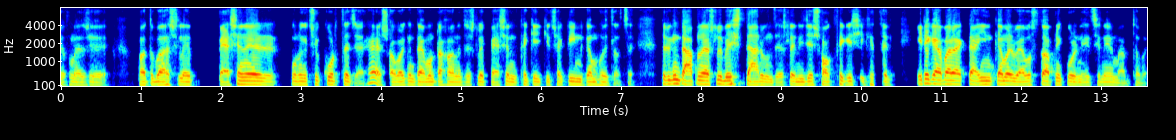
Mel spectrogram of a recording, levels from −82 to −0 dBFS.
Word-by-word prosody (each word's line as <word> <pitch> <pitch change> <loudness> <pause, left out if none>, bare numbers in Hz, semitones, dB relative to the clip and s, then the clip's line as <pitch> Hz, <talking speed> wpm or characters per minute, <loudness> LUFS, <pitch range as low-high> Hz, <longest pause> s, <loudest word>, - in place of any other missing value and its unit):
যখন 105 +3 -8
ওইযে 105 +1 -6 0.5
হয়তোবা 115 0 +1
আসলে 115 -2 -2 0.4
প্যাশন 105 +6 +3
এর 125 -1 +6 0.4
কোনো 125 -1 -1
কিছু 120 +3 -5
করতে 130 -1 0
চায়। - - -7
হ্যাঁ? 195 +1 +3
সবার 115 +2 0
কিন্তু 115 -1 -3
এমনটা 110 -1 0
হয় 115 -1 0
না - - -3
যে - - -8
আসলে 115 -1 -2
প্যাশন 105 +4 -2
থেকেই 115 -2 -3
কিছু 110 - -7
একটা 105 - -7
ইনকাম 115 0 -1
হয়ে 110 -2 -4
যাচ্ছে। - - -8 0.3
তো - - -61
এটা 145 - +2
কিন্তু 155 - +6
আপনার 140 +2 +3
আসলে 135 +3 0
বেশ 135 - +4
দারুণ 115 -1 +1
যে 100 - -6
আসলে 105 - -2
নিজের 115 +1 -1
শখ 110 -1 0
থেকে 125 -2 +1
শিখেছেন। 120 +1 -7 0.4
এটাকে 165 -1 +5
আবার 145 0 +5
একটা - - 0
ইনকাম 130 +1 +2
এর 125 - +3
ব্যবস্থাও 120 +1 +1
আপনি 125 - -3
করে 115 -2 0
নিয়েছেন 105 +2 -7
এর 105 - -4
মাধ্যমে। 90 -2 -12
115 Hz, 215 wpm, -21 LUFS, 110-130 Hz, 0.5 s, এর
